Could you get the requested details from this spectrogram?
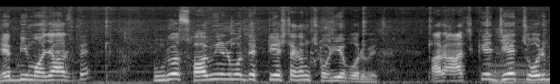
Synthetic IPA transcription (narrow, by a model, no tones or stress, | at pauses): ebːimɔd͡ʑaaʃbe | puɾoʃɔbineɾmod̪ʱːeʈesʈɛkd̪omt͡ɕʰoɽiepoɾbḛ | aɾad͡ʑked͡ʑet͡ɕoɽb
